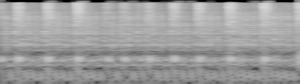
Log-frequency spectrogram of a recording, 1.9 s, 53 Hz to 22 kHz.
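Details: Suzuki RM250 single idling: sharp metallic rattle about five times a second riding on every firing pulse; source of the rattle unclear.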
